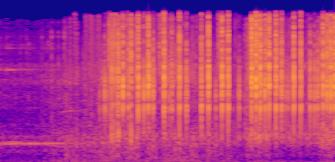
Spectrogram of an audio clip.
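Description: A bicycle rattles and clatters as it bumps over rough grass.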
